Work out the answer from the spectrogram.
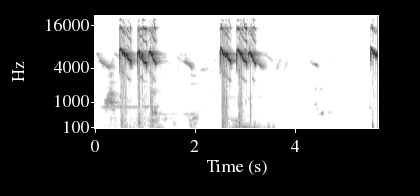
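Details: Oriental white-eye of the buxtoni type calling to its companions, the ngalas style: quick triplets of high, sharp, descending chirps, repeated after a pause of about two seconds.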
